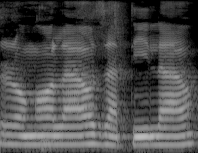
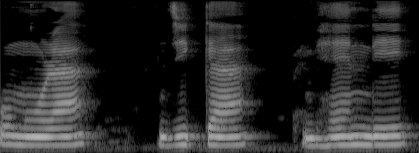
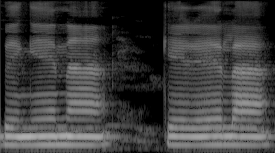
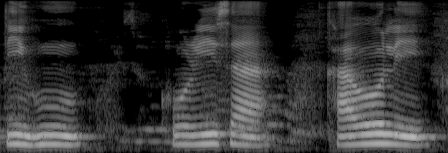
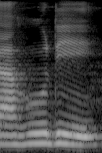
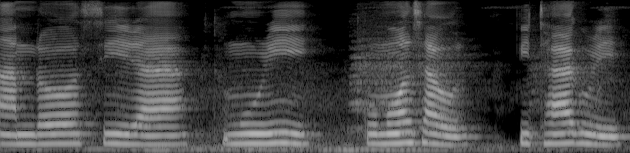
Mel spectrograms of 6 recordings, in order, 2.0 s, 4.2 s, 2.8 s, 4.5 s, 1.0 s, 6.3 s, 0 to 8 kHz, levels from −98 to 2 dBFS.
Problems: constant background noise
